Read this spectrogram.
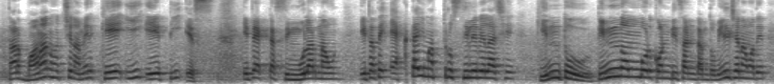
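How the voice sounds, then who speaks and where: A woman's voice: a little high, a little hiss or hum. A woman teaching an English grammar lesson to schoolchildren, explaining rules patiently and going over them step by step.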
